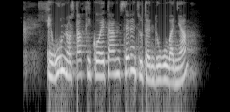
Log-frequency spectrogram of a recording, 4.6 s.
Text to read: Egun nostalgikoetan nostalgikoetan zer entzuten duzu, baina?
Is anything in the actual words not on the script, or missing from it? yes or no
yes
